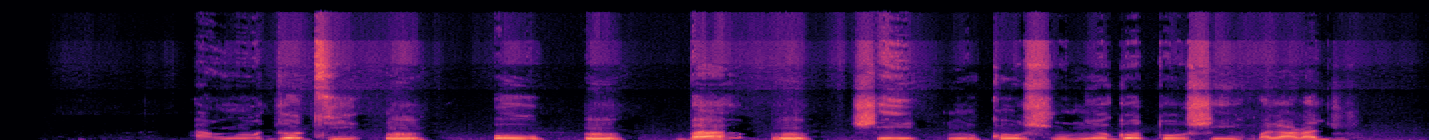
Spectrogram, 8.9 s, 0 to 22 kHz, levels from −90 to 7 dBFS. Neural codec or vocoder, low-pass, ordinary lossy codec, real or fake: none; none; none; real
